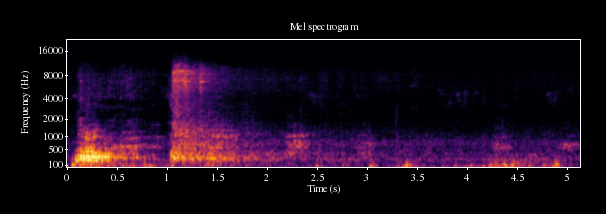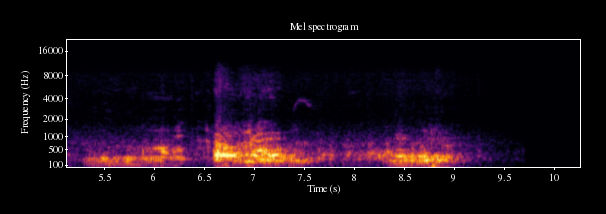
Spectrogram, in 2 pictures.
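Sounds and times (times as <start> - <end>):
tiger roaring and growling: 0.0 - 3.1, 4.2 - 9.2.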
